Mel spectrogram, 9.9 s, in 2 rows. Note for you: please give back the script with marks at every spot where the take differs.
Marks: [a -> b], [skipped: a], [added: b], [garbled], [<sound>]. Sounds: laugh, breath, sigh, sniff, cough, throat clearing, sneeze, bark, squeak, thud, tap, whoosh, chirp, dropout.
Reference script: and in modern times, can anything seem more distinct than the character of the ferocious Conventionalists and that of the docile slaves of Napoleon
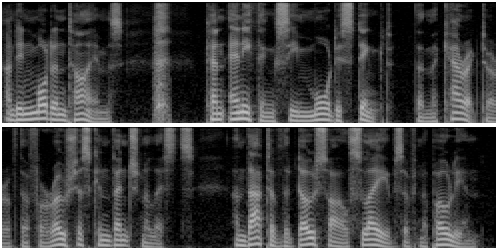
and in modern times, [breath] can anything seem more distinct than the character of the ferocious Conventionalists and that of the docile slaves of Napoleon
